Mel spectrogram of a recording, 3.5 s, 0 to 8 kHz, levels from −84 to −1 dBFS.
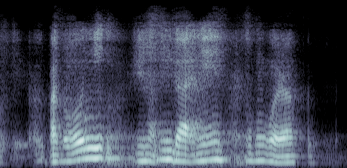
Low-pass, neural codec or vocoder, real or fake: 7.2 kHz; codec, 24 kHz, 0.5 kbps, DualCodec; fake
